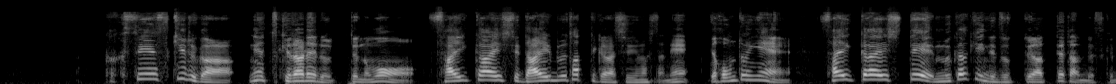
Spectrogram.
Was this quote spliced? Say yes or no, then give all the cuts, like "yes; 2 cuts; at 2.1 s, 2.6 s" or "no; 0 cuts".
yes; 2 cuts; at 4.2 s, 7.0 s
